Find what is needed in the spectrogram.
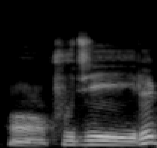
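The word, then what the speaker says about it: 굳이: 구지를 발음해 봤더니 구지 됐죠? 지읒으로 바뀌었습니다. 디귿이 지읒으로 변화.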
